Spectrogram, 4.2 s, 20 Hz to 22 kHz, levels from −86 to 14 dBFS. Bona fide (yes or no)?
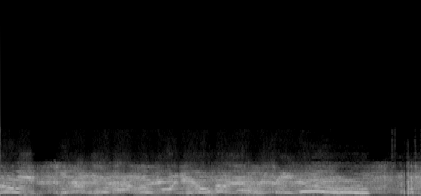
no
